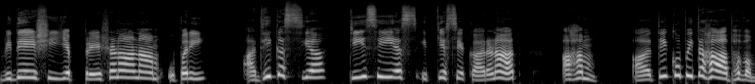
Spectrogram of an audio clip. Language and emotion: Sanskrit, angry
